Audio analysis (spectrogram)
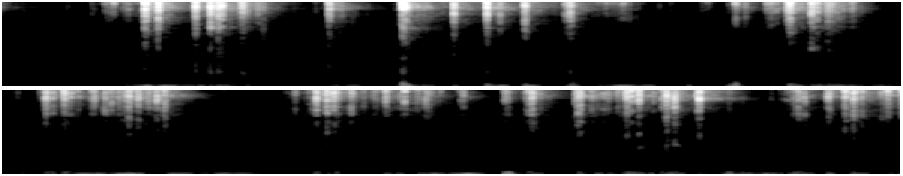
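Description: Long nails flick and scratch the toothed rim of a small round pink plastic hair brush with dark bristles, held close. Quick bursts of bright, crisp plastic clicking and scratching come in clusters over soft low thumps, each click dying away almost instantly.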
